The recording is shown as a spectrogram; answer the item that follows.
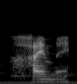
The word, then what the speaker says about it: Jaime: It is not Jamie. Jaime? Jaime. It must. Or is it Jamie? It's not Jamie. There's no way.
